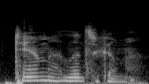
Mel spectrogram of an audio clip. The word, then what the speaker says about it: Tim Lincecum: Tim Lincecum.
